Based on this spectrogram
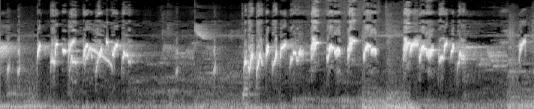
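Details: Red-whiskered bulbul under training for singing contests, pouring out fast chattering phrases of bright whistled notes, one long burst then a second extended run of rolling, bubbly whistles.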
